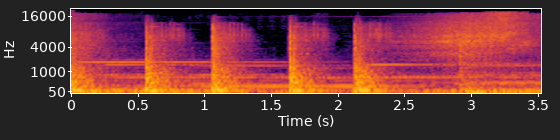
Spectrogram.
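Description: Slow knocking on a front door: four heavy, evenly spaced thuds, each dull and resonant, followed by a fainter fifth, with a steady low hum running underneath.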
